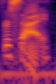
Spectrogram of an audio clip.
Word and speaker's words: Versailles: old Royal Palace in Versailles France that's pronounced Versa with the purpose of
